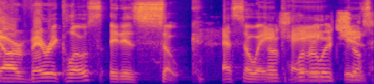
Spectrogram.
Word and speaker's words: Soak: It is soak. S-O-A-K That's literally is just how the it's way you said pronounced.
